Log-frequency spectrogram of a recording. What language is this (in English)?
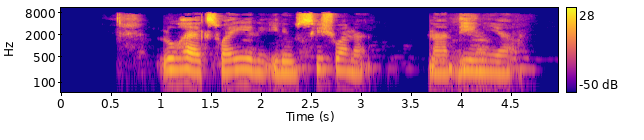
Swahili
